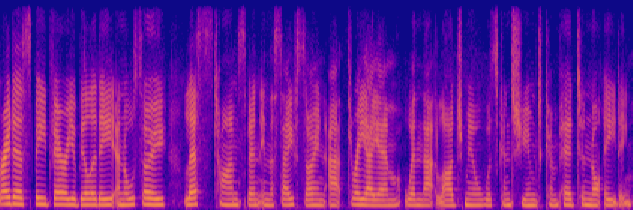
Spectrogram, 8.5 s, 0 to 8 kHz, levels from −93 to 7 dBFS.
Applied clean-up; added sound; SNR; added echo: none; none; none; none.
